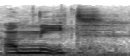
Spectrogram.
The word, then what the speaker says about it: Amit: I would like to say my name's uh am meit am meit am me yeah wow well I'm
